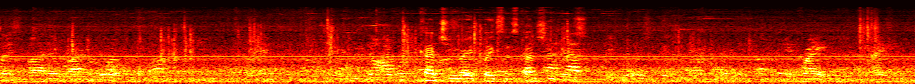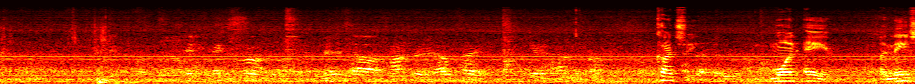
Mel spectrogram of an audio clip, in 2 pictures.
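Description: A man reads aloud calmly, close by.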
